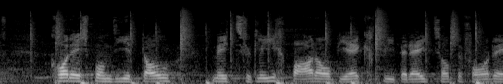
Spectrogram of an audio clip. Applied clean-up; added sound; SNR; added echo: none; Drum kit; 9 dB; none.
